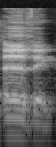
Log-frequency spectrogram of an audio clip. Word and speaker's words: Irving: It's not Iringworth, is it? It's Irving. That's how you say it.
